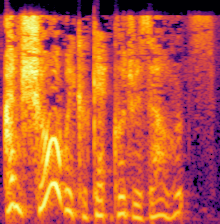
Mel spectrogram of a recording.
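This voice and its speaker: An actress playing a lonely, credulous nurse in a radio drama, speaking in an earnest, polite and eager way. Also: female voice, on the high side, huge pitch swings, unhurried, a bit bright, slightly rough, highs cut off, exaggerated voice. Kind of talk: British radio drama acting.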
